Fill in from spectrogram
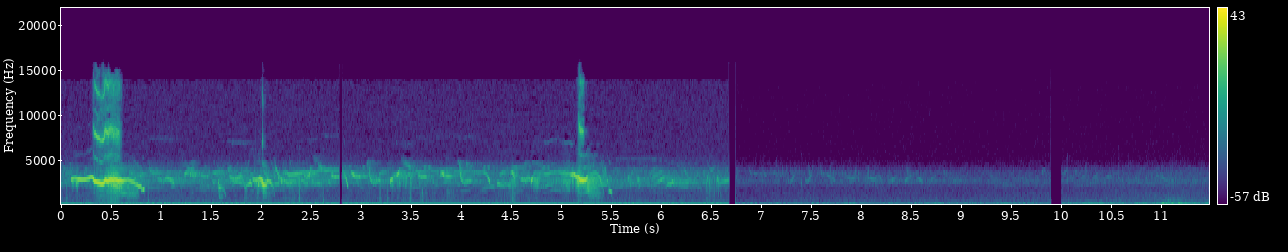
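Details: White-tailed eagle at its nest, filmed by a nest webcam in Latvia in 2018: a dense run of high, chattering yelps lasting about six seconds, broken by two sharp knocks, then near silence with a low rumble.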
